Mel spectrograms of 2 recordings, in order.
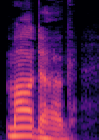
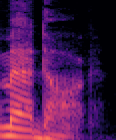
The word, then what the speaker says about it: Madhug: Even though Nick knew the name was pronounced Madhug, he, like most of the people in his class, usually pronounced it Mad Dog.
